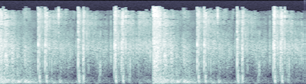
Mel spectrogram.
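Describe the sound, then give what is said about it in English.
Gunfire from armed training manoeuvres in mock villages at sites across Gaza: many sharp, loud shots crack out in irregular single reports and quick clusters, with no talking. “This is the sound of the manoeuvres carried out at sites across Gaza, where mock villages had been set up, complete even with a fake tank.”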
